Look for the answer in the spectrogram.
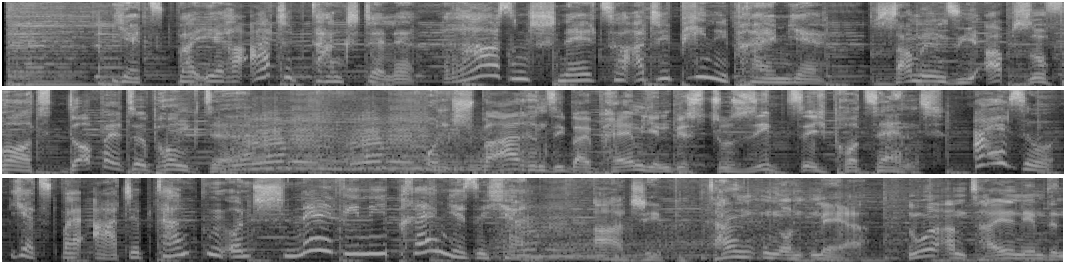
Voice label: Aufgeregt; Fremdtake

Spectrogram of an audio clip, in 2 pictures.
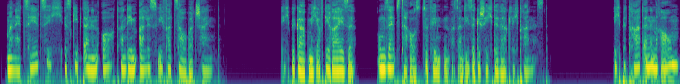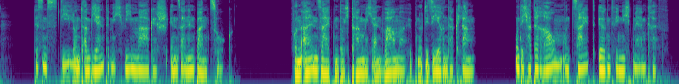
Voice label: Schauspiel Sanft

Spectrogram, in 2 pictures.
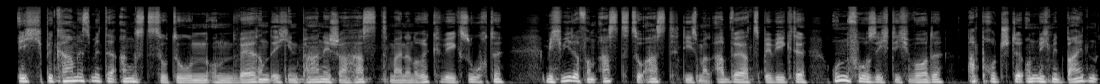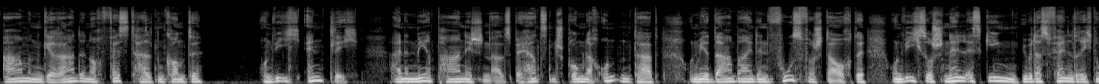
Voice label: Schauspiel Neutral

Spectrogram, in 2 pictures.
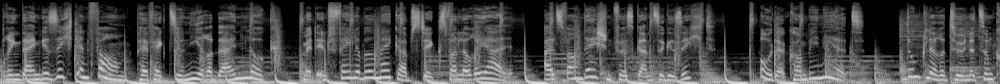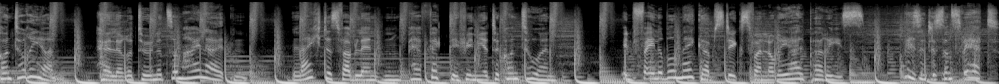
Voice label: Dynamisch; LOreal

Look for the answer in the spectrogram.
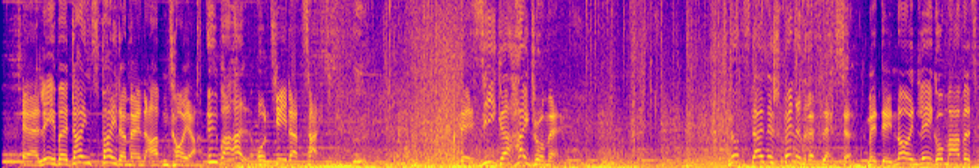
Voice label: Werbung Dynamisch

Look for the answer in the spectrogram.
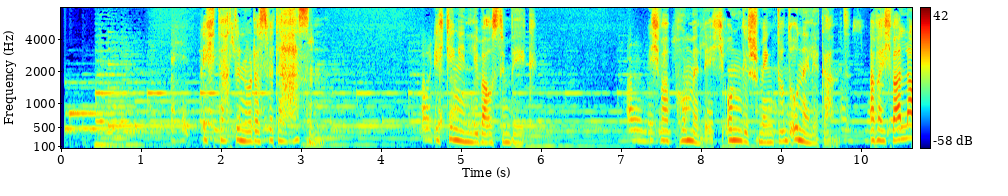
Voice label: Fremdtake Freundlich

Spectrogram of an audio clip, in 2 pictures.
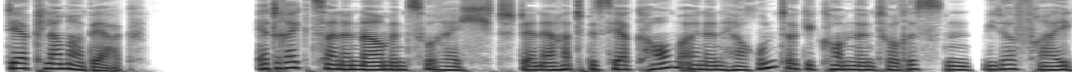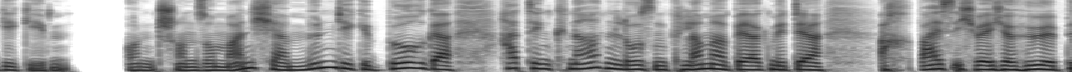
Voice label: Kommentar Neutral

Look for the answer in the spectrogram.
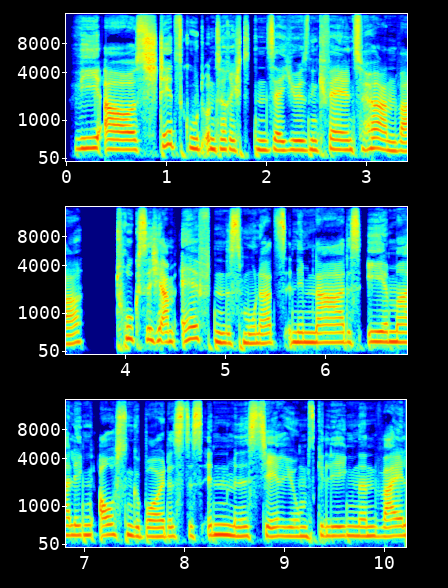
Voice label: Trocken Neutral

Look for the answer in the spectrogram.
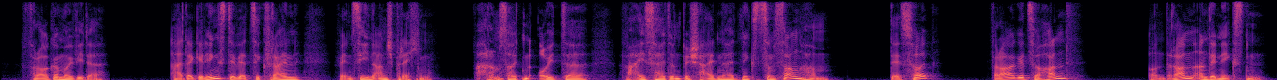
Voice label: Dialekt Bayerisch

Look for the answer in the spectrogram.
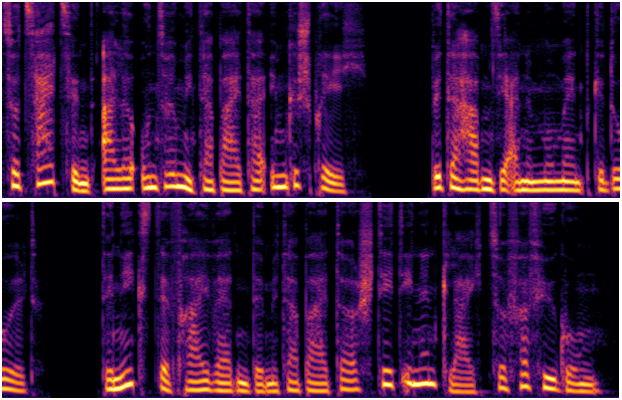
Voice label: Kommentar Freundlich

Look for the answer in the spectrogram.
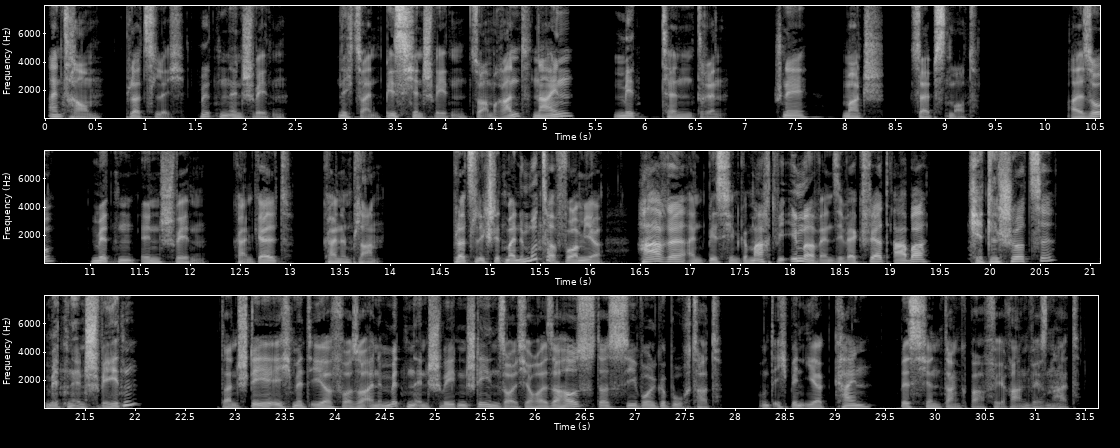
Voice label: Schauspiel Dynamisch

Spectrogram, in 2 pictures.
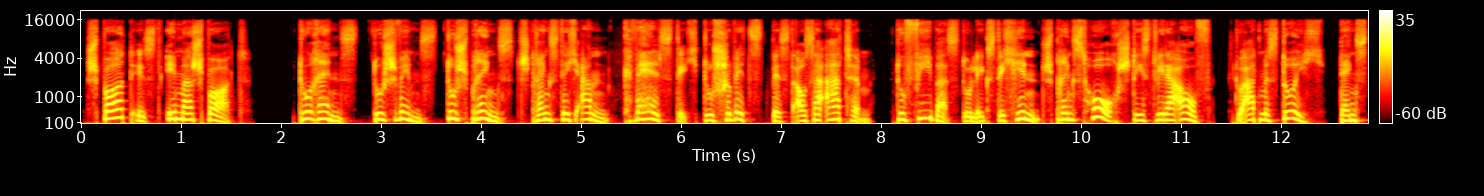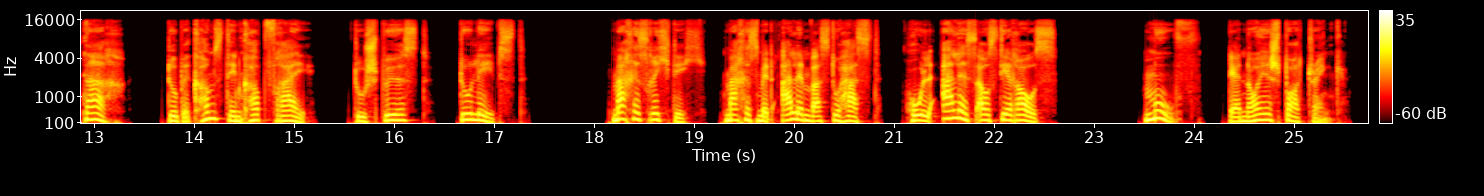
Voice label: Move Dynamisch

